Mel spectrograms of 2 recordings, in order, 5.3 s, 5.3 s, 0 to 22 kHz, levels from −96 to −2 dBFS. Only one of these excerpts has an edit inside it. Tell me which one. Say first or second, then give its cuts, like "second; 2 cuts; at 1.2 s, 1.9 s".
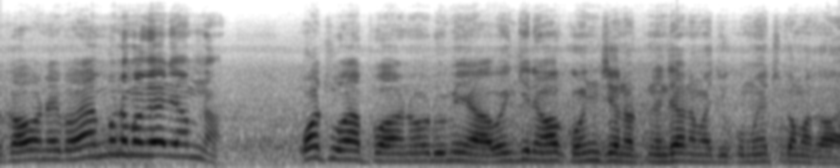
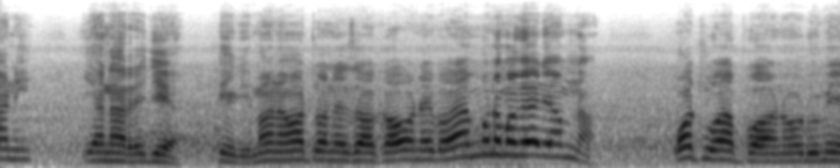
second; 1 cut; at 1.4 s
